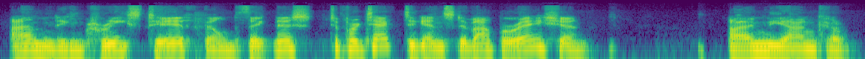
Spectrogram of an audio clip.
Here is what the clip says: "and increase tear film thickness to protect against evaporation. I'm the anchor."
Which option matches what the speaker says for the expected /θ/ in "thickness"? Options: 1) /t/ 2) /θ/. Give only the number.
2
